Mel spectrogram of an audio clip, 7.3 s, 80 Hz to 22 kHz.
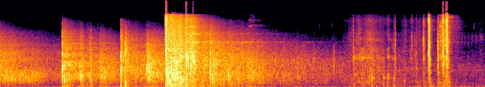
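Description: Rifle shots from an M44 and a K98 at an outdoor range, several loud cracks spaced a second or so apart, each followed by a ringing ping from steel gongs and a fading tail.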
